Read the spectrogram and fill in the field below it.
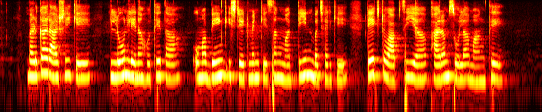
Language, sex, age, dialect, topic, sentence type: Chhattisgarhi, female, 25-30, Eastern, banking, statement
